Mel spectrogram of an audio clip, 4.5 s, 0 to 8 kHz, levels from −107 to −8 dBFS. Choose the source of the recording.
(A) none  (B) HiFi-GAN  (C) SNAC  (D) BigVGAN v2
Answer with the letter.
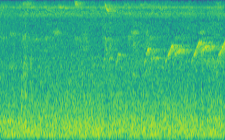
A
